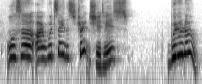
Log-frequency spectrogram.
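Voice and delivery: high, slow, careful orderly; hesitant orderly, measured and high. Acted. Voices the orderly.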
